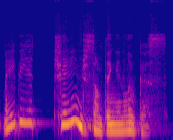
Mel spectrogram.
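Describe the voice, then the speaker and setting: A woman's voice: medium pitch, very animated, unhurried, dark tone. A woman playing an earnest, insistent mother and scientist in a dramatic video game scene. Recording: tinny, narrow phone-like muffled sound.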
